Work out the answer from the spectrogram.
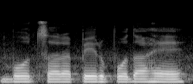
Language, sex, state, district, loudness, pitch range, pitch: Hindi, male, Arunachal Pradesh, Papum Pare, -13 LUFS, 125-130 Hz, 125 Hz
